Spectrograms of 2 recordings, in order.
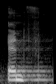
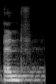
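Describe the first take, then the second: The two takes are said the same way.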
